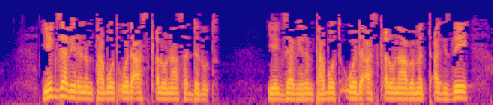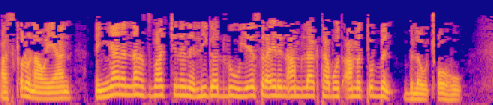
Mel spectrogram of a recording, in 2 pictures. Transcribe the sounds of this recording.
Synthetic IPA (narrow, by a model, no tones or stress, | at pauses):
jɛɨɡzjaβhe̞ɾɨnɨmt̪ʰabo̞t̪wɔd̪əaskʼəlo̞nasəd̪ːəd̪ut̪ʰ | jɛɨɡzjaβhe̞ɾɨmt̪ʰabo̞t̪wɔd̪əʔaskʼəlo̞nabəmət̪ʼːaɡize̞ | ʔaskʼəlo̞nawijan | ʔɨɲːanɨnːahɨzbat͡ʃːɪnɨnliɡədːujɛɨsɾaʔe̞lɨnamlakt̪ʰabo̞t̪ʰa̰mət̪ʼːubːɨnbɨləwt͡ʃʼo̞hu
